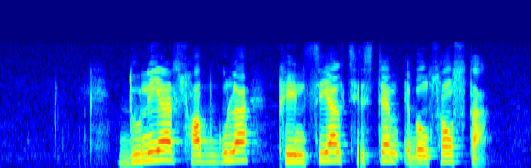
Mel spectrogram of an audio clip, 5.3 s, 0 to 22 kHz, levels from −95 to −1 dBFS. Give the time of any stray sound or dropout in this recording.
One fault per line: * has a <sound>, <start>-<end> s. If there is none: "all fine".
* has a dropout, 3.6-3.6 s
